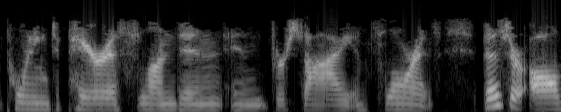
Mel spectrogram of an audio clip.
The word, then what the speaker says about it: Versailles: So the sign on the right pointing to Paris, London, and Versailles, and Florence, those are all the names of little towns and cities in Kentucky. So, and we don't pronounce it Versailles, it's Versailles.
